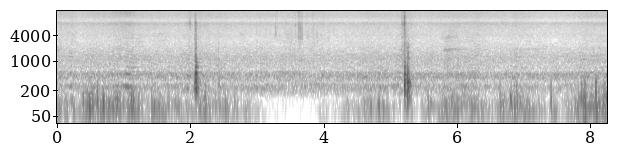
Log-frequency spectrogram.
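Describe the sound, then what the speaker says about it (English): Honey bees buzzing in a nuc hive during a spring inspection, a steady low hum with a couple of sharp bumps or knocks and no talk. "There's some bees there."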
